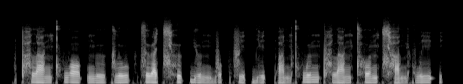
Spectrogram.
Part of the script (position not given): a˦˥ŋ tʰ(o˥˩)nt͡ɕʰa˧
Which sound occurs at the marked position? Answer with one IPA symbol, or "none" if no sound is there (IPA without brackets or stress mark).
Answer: o˥˩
